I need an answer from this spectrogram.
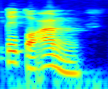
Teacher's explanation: Daripada qita'an jadi qita'am. Tapi jangan lupa masukkan beserta dengung ke dalam mim, dua harakat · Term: idgham bi gunnah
